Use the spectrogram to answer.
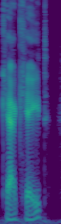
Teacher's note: Some might release it with a little puff of air like cat. Others might hold it and not release it at all.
